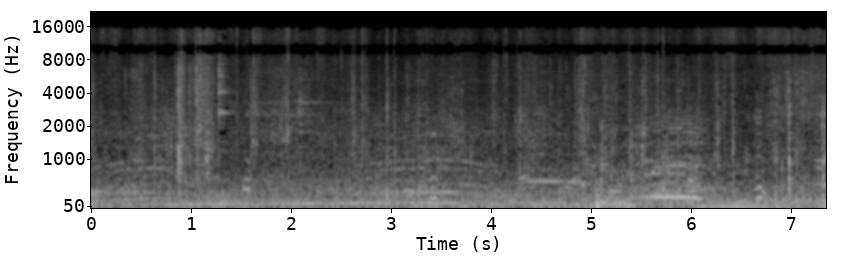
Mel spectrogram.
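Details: Cattle being loaded into a truck give a few drawn-out low moos, one steady tonal call near the end, over rumbling engine noise, clatter and faint music.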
